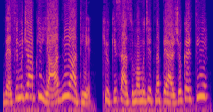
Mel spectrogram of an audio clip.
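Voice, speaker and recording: A woman's voice: medium pitch, lively intonation, fairly quick, dry recording, studio quality, lightly acted. A woman voicing a cheeky, overworked young daughter-in-law who makes sarcastic comebacks. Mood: teasing.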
